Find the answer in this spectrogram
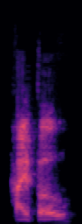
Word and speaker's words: hypo: Hypo rhymes with low, so an easy way to remember that.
